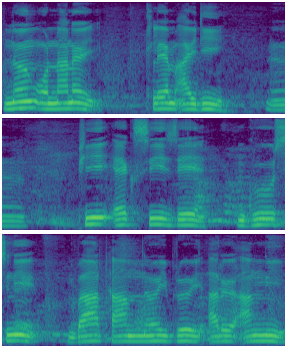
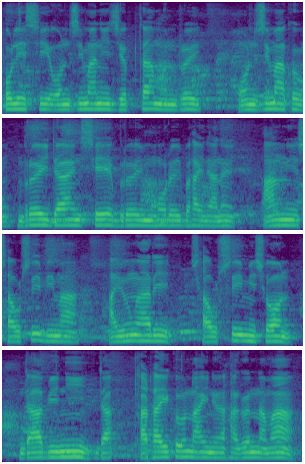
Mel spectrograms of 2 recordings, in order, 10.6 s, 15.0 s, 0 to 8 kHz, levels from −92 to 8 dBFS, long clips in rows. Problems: none marked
